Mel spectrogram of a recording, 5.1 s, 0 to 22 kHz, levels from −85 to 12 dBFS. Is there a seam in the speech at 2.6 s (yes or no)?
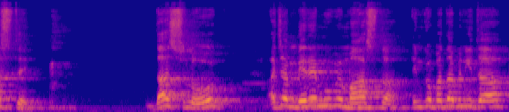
no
